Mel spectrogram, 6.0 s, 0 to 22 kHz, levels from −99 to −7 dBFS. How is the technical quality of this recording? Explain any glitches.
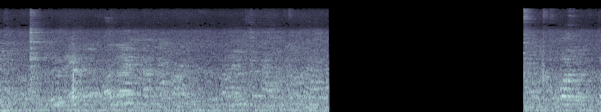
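The recording has one clear glitch: an audio dropout to silence. At 3.28 s the sound cuts off abruptly mid-flow, and nothing at all is heard until it returns just as suddenly at 5.23 s, roughly 1.95 s later. The gap is dead, digital silence with no background or room tone. That points to the input signal being lost, most likely through a disconnected device, a failed link or an accidental mute, while recording continued writing silence. Whatever sounded during that gap is gone.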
